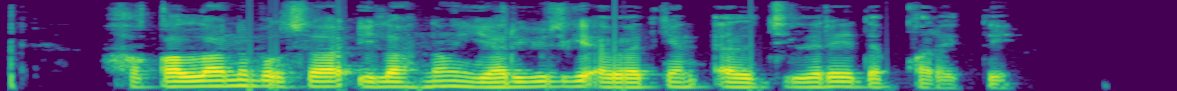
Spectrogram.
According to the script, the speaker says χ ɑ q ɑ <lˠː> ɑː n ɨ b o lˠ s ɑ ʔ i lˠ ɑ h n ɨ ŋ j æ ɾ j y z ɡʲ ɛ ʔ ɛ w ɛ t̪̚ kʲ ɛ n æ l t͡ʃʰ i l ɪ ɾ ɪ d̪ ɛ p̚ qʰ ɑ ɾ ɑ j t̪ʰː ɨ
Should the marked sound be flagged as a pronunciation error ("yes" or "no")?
no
